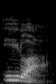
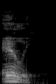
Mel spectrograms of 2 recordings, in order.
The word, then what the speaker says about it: Elie: Now, the only reason I know how to pronounce that is because I I looked at the comments. I'm not going to lie. And and you know, a lot of people getting upset. This dude's calling it Ellie.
